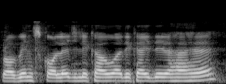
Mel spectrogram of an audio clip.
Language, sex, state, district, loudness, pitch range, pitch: Hindi, male, Assam, Kamrup Metropolitan, -14 LUFS, 165-170 Hz, 170 Hz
